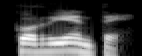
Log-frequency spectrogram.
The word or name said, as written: CORRIENTE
